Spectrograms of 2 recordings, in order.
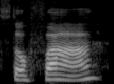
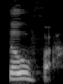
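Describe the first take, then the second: First: The stress is on the second syllable. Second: The stress is on the first syllable. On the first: The speaker calls it wrong. "It's not sofa" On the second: The speaker calls it right. "they always stress at the first syllable"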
